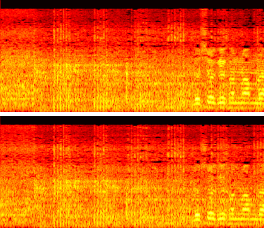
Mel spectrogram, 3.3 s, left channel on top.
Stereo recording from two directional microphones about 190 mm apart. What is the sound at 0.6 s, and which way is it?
Chainsaw, 40° left (ahead or behind).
